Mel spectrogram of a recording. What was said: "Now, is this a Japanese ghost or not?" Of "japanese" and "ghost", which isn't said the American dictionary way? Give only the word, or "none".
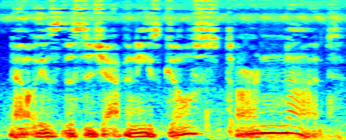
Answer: none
